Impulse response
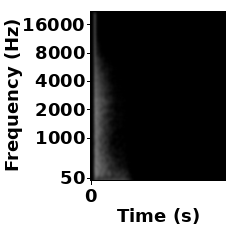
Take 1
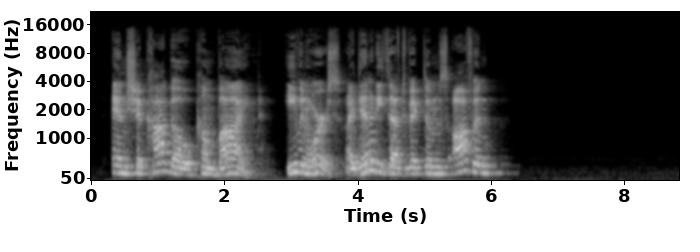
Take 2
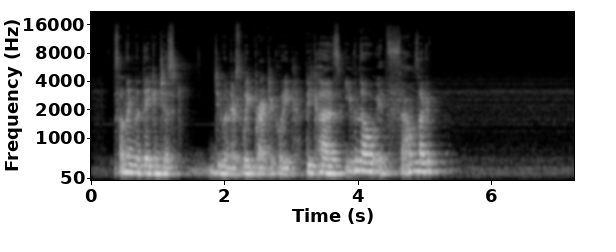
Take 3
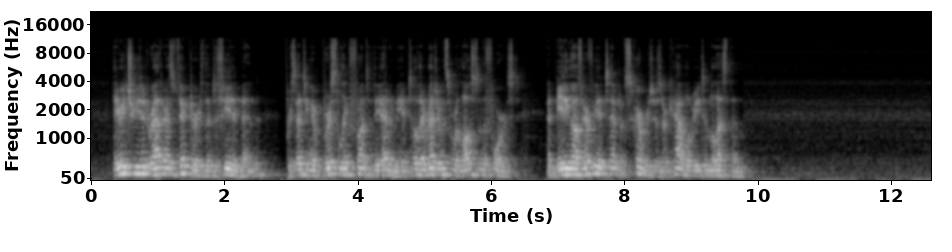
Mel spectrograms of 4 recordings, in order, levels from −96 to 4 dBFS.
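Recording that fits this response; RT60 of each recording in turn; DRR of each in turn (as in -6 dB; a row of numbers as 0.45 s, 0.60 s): 3; 0.45 s, 0.45 s, 0.45 s; 0.0 dB, -14.5 dB, -7.0 dB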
